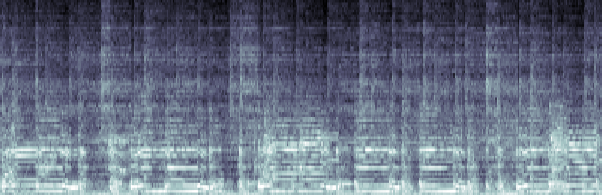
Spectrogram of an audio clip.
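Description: Live electric band playing an instrumental passage: an electric guitar repeats a short riff with bent notes about once a second over bass guitar and drums.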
